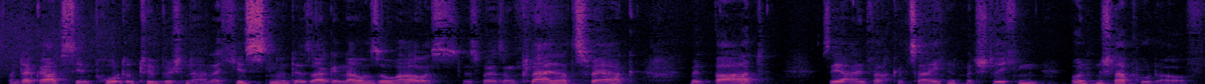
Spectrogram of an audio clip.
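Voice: medium pitch, warm tone. A person explaining ideas in an interview in a reflective, academic way. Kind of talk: interview commentary.

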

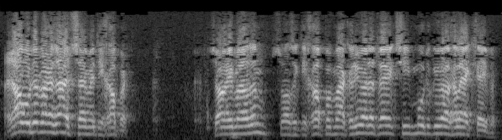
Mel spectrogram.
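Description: Rapid, sharp police inspector. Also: male voice, fairly high pitch. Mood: stern. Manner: clipped, authoritative. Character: brisk, no-nonsense male police inspector. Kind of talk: 1970 Dutch radio play acting. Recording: dull old radio recording.

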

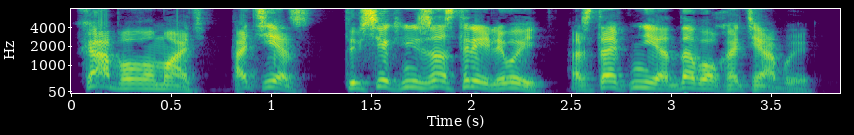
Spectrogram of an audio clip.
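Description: A brash, hot-headed young male fighter from a fantasy audiobook, put on by a male reader. His voice is pushed high and shrill, with cheeky yelling and a wildly animated delivery. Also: fairly quick. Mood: indignant, eager. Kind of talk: audiobook character acting.

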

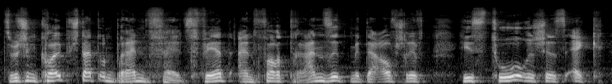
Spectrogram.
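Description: An actor playing a sharp-tongued, mocking state prosecutor in a naturalistic German radio drama. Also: male voice, a little high, takes it slowly, husky. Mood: breezy, jovial. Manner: provocative, mocking. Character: sharp-tongued, needling male state prosecutor among old friends.

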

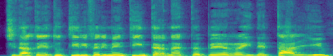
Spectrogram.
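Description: A man's voice: on the high side, normal speed. A man hosting radio, reading out scripted questions and announcements as an interviewer.

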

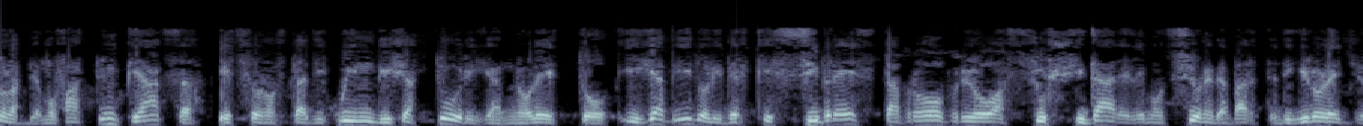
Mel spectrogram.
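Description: A man gives a reflective radio interview as a book author. His voice sits fairly low and is husky. The sound is slightly dull, as broadcast audio. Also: darkish tone, no room sound. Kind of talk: radio interview, explanatory talk.

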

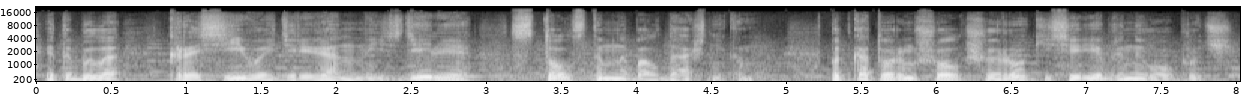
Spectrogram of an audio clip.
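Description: Lowish male companion-narrator played by an actor: earnest, measured, literary audio drama, faint music behind. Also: lively intonation, a little mellow, close to an everyday voice. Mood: measured, descriptive. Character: earnest, admiring gentleman doctor, detective's companion and narrator.

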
